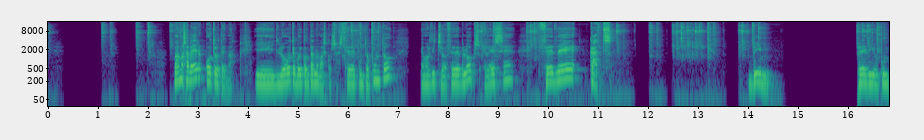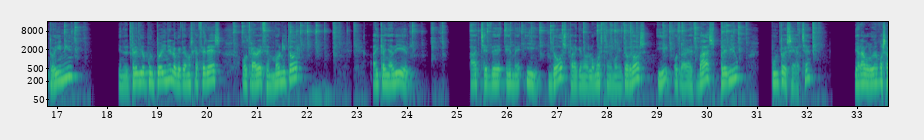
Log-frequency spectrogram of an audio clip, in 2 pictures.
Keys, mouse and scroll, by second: 2.5 alt+super+r, 5.6-6.8 typing, 8.4-14.6 typing, 16.0-17.4 typing, 18.5 typing, 20.9-33.6 typing.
